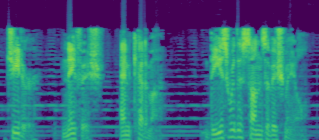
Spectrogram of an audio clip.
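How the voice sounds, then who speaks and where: A man reading scripted narration for a dramatized audio Bible in a measured, storytelling manner. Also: low-pitched. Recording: dull audio, faint music.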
